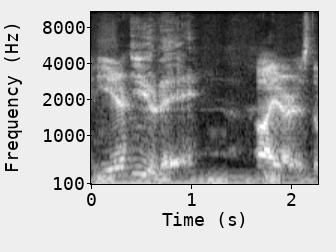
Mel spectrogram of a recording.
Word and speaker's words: Ire: Ear. You say ear? Ire. Ire is the right pronunciation.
